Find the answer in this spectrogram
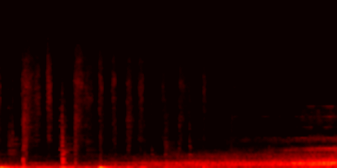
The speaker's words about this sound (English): The airplane started to descend.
